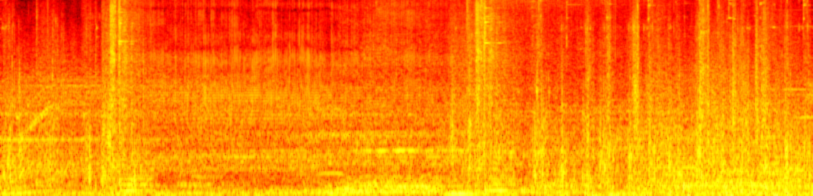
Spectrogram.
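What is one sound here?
Footsteps thud on wet ground.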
